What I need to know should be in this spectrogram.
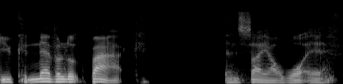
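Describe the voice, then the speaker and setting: A man with a British accent speaks in a dark, mellow tone with ordinary pitch variation, recorded dry and close with no echo. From UK. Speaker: podcast host, former air force serviceman. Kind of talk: casual interview chat.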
